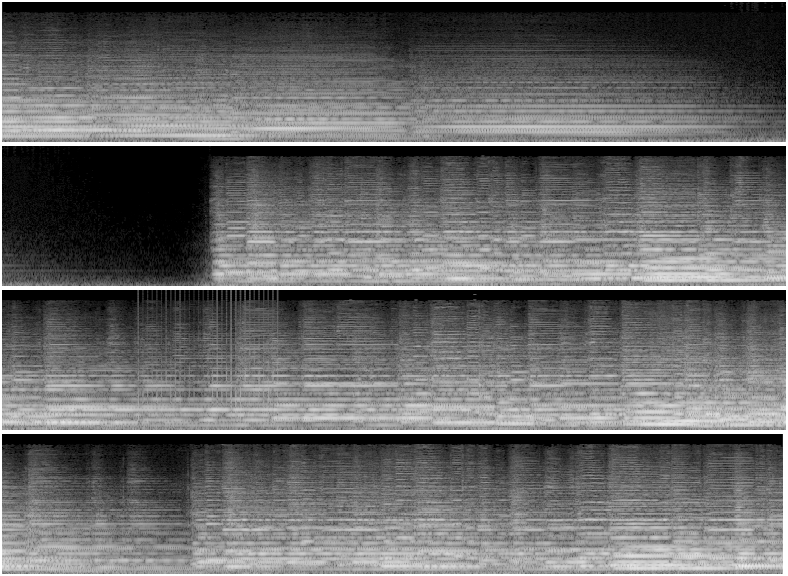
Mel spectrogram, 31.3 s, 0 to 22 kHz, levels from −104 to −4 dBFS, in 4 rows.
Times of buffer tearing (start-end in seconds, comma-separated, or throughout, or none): 17.00-18.47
